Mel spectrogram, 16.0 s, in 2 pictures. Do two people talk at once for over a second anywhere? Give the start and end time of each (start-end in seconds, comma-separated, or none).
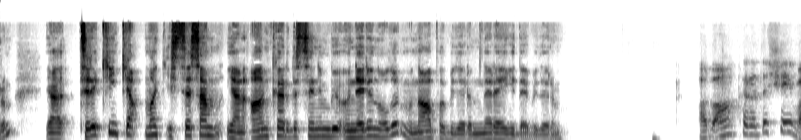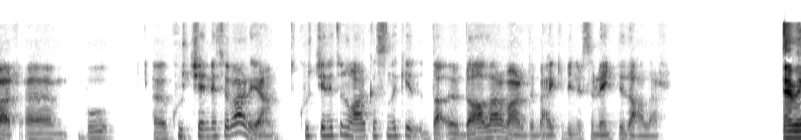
none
